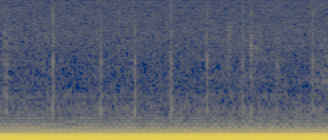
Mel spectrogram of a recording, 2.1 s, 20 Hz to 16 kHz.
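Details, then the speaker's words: 2021 Toyota Avalon with upgraded JBL system after sound-deadening treatment: steady deep bass test tone sweeping the low end around 80 Hz plays cleanly, with no buzzing or rattling from the panels front or rear. "so we can cycle through the entire range of low end and just kind of verify that we don't have any buzzes"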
